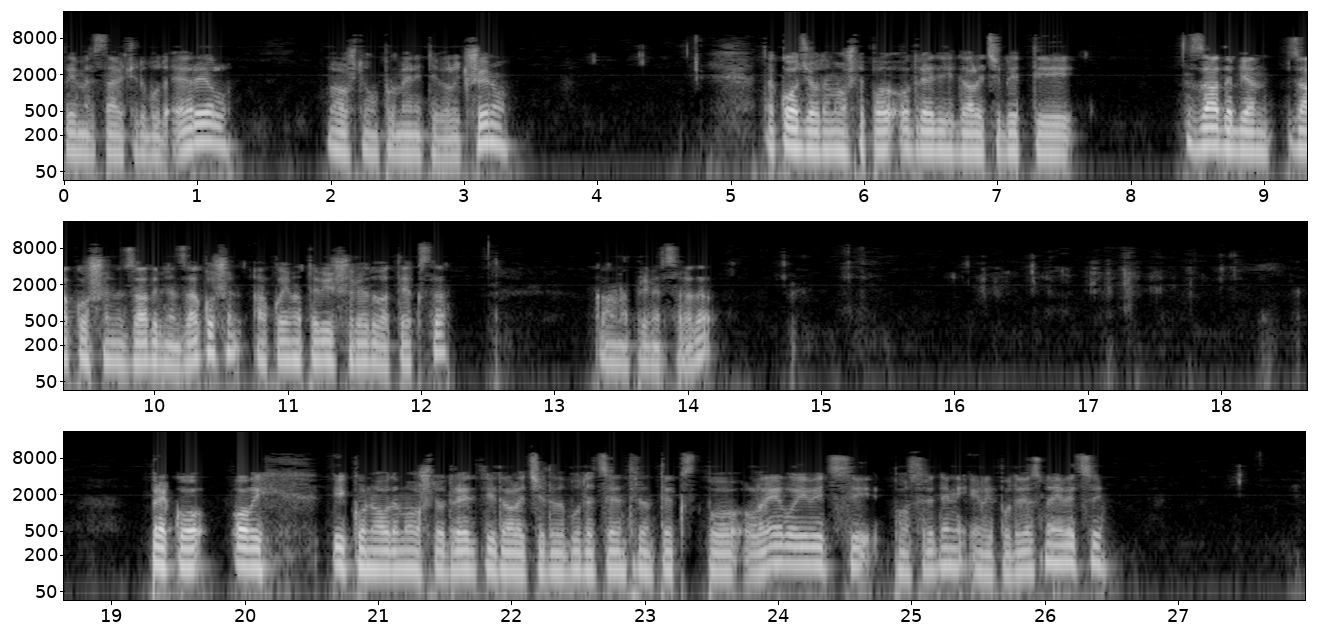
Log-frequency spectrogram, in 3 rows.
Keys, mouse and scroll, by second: 0.6 click, 2.4 click, 3.6 click, 5.2 click, 6.1 click, 7.4 click, 8.7-9.9 drag, 12.8 click, 14.2 click, 15.0 Return, 15.8-18.4 typing, 21.2 click, 22.3 click, 24.5 click, 25.6 click.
